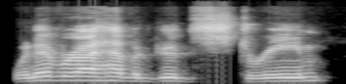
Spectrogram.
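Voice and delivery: ordinary delivery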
